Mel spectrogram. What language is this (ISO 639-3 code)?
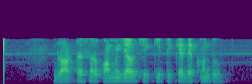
ori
